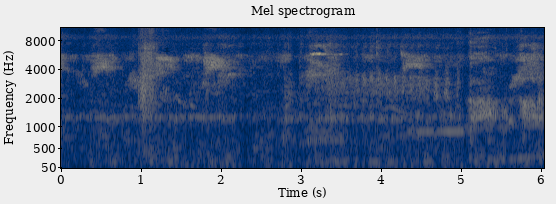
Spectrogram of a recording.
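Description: Small birds chirping and calling, with many short high notes and whistles, and a brief sharp click about a second in.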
